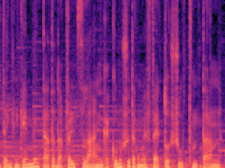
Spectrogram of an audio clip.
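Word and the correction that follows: Schüfftan: scusate, Schuftan, la prima pronuncia non è,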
